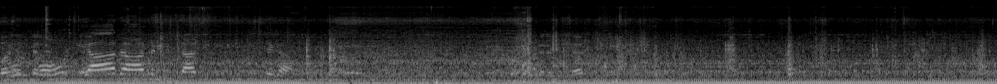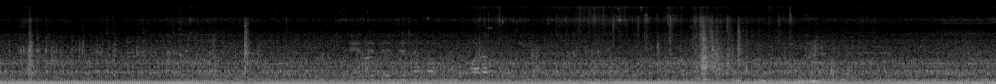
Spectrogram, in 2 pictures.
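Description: Dirt and stones spill from a digger bucket into a trailer.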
